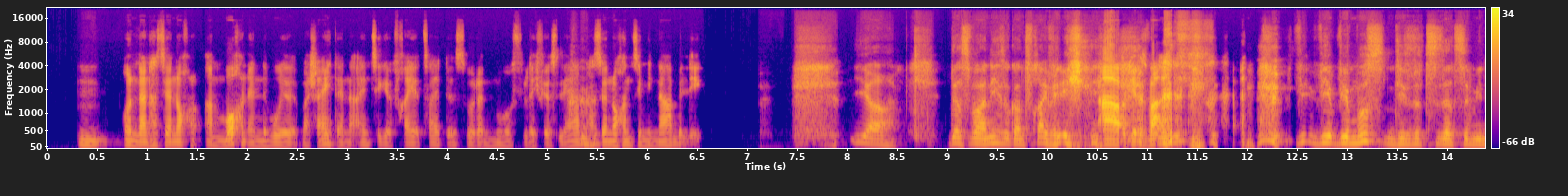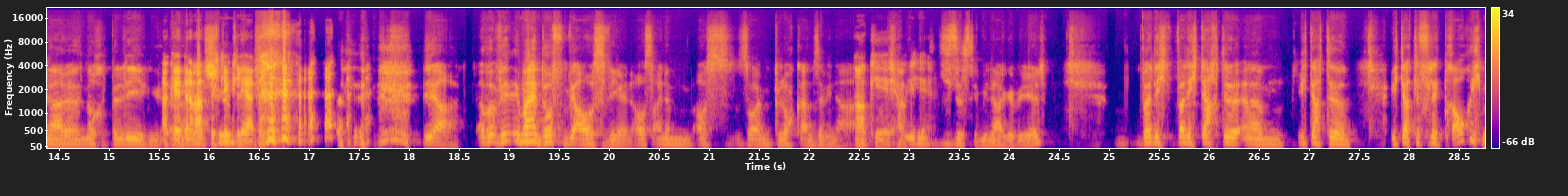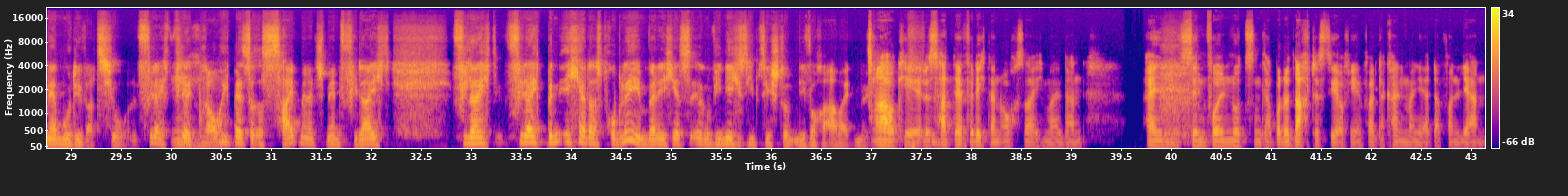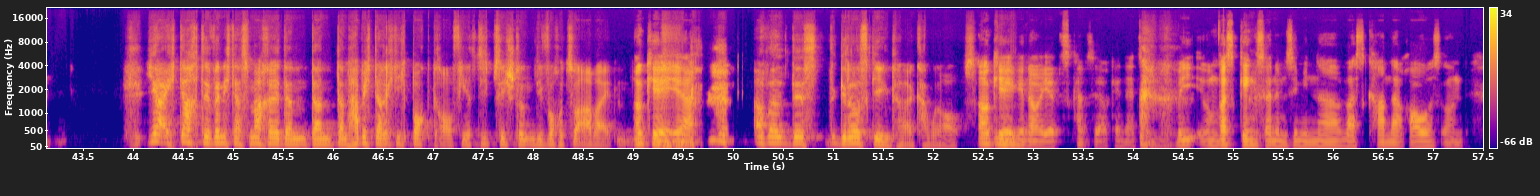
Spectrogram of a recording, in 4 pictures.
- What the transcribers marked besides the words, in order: laugh; laughing while speaking: "freiwillig"; laugh; chuckle; laughing while speaking: "alles?"; laugh; chuckle; laugh; chuckle; tapping; chuckle; chuckle
- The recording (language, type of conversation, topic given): German, podcast, Welche Erfahrung hat deine Prioritäten zwischen Arbeit und Leben verändert?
